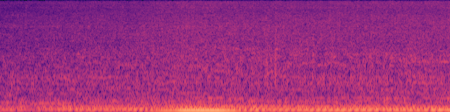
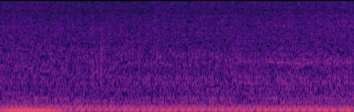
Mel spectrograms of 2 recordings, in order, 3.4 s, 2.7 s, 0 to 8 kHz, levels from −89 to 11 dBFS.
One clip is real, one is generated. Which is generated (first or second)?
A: first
